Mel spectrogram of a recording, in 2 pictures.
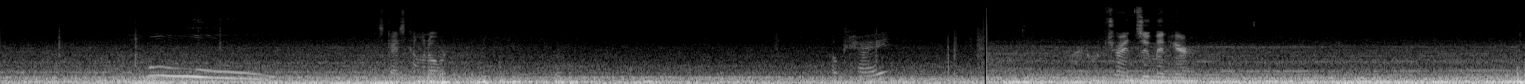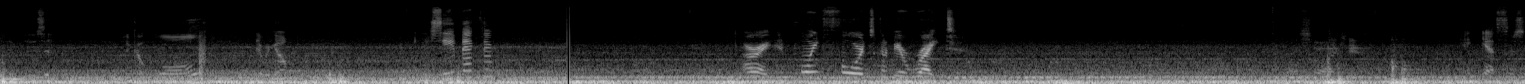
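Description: Road noise inside a moving car's cabin at highway speed: a steady low rumble of tyres and engine.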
